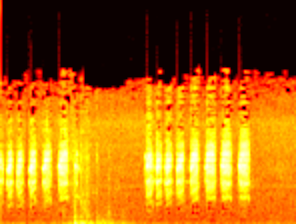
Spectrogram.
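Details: Great tit with its chicks in a garden nest box: rapid runs of very high, thin chips, about eight per second, in two bursts with a short pause and a soft low thump between.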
